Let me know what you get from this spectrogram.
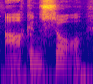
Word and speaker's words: Arkansas: Call it Kansas City, but it's Arkansas. What the fuck is wrong with you? It's spelt the same, you fannies.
